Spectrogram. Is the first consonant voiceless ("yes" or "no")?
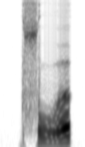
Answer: yes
